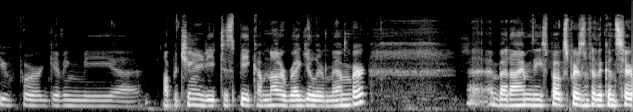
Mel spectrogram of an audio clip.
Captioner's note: speaking French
